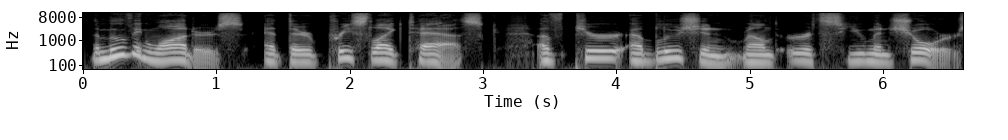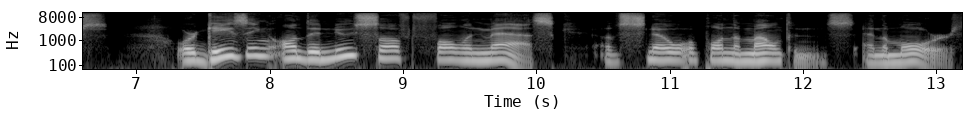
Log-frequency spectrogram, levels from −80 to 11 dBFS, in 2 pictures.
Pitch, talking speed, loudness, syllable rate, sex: 160 Hz, 135 wpm, -19 LUFS, 3.5 syllables/s, male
